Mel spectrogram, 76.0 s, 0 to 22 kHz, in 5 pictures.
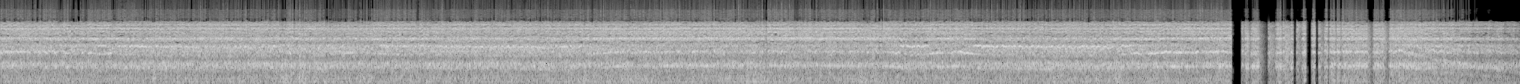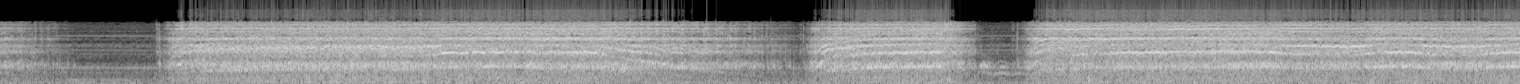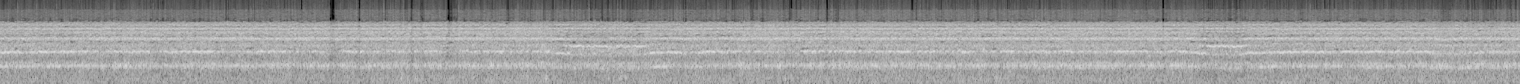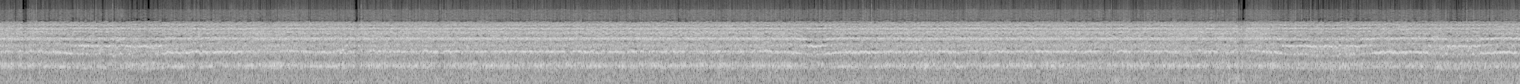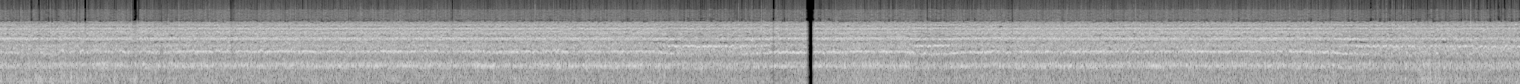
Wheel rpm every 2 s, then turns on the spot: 220, 200, 210, 230, 230, 220, 220, 80, 60, 210, 180, 40, 130, 200, 220, 230, 230, 230, 230, 230, 230, 230, 230, 220, 230, 230, 230, 230, 230, 220, 230, 230, 230, 230, 220, 230, 230, 220.
none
